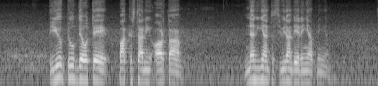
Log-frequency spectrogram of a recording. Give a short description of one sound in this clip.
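A middle-aged man speaks calmly and close up.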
